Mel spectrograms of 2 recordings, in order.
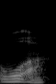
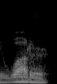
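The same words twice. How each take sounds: First: "water" with a soft t-less middle and no final r; non-American pronunciation. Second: "water" as "wah-der", with tapped t and sounded r; American pronunciation. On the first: Commentator owning up to a failed accent, "water" said "waw-uh". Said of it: "is not what they say". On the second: Commentator correcting his Trump accent, "water" said "wah-der". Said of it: "Should have said water". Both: Shown as a demonstration.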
